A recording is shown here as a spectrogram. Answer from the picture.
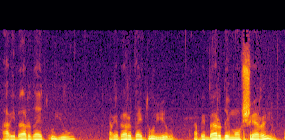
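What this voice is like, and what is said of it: Put-on French accent, singing. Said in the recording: “I'll do it with the French accent.”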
